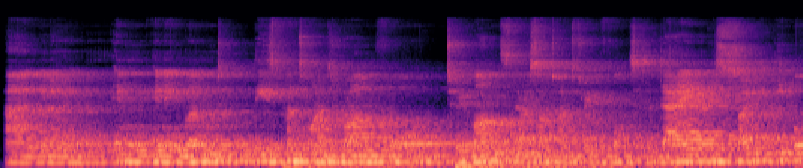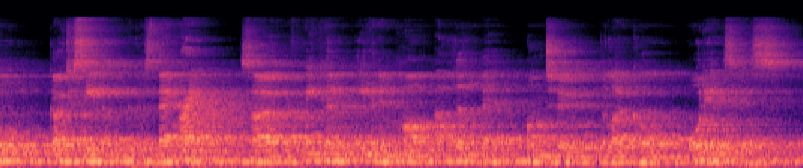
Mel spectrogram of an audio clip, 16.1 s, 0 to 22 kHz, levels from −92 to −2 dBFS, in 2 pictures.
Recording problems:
room echo; strong; dies away in 3 s
off-mic speech; far

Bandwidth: 14.5 kHz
